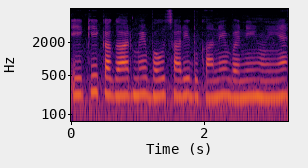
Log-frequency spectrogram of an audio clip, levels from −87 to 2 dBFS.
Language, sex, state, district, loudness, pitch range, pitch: Hindi, female, Uttar Pradesh, Deoria, -34 LUFS, 205-220 Hz, 215 Hz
